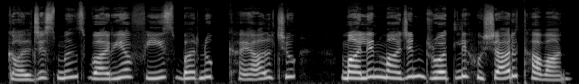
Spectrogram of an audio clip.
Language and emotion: Kashmiri, fearful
